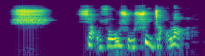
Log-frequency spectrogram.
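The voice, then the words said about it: Quiet hushed voice. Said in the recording (Chinese): “瑞奇小声说”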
